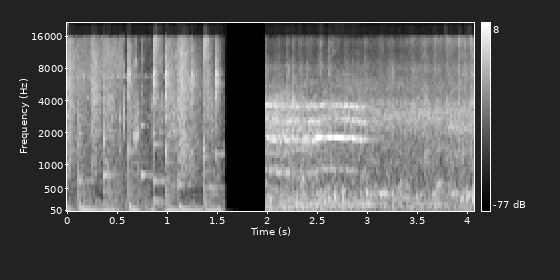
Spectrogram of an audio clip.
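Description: Homing pigeons coo and call near a loft, with bird sounds and soft rustling at moderate loudness, a short silent gap midway, then steady chirping and cooing continuing.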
